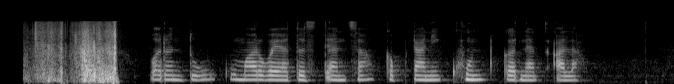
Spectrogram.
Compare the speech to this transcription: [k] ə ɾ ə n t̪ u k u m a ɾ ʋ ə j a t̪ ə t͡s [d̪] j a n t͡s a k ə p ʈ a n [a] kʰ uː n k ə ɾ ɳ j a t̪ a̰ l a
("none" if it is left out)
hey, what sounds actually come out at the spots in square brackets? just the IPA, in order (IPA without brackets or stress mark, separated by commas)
p, t̪, i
